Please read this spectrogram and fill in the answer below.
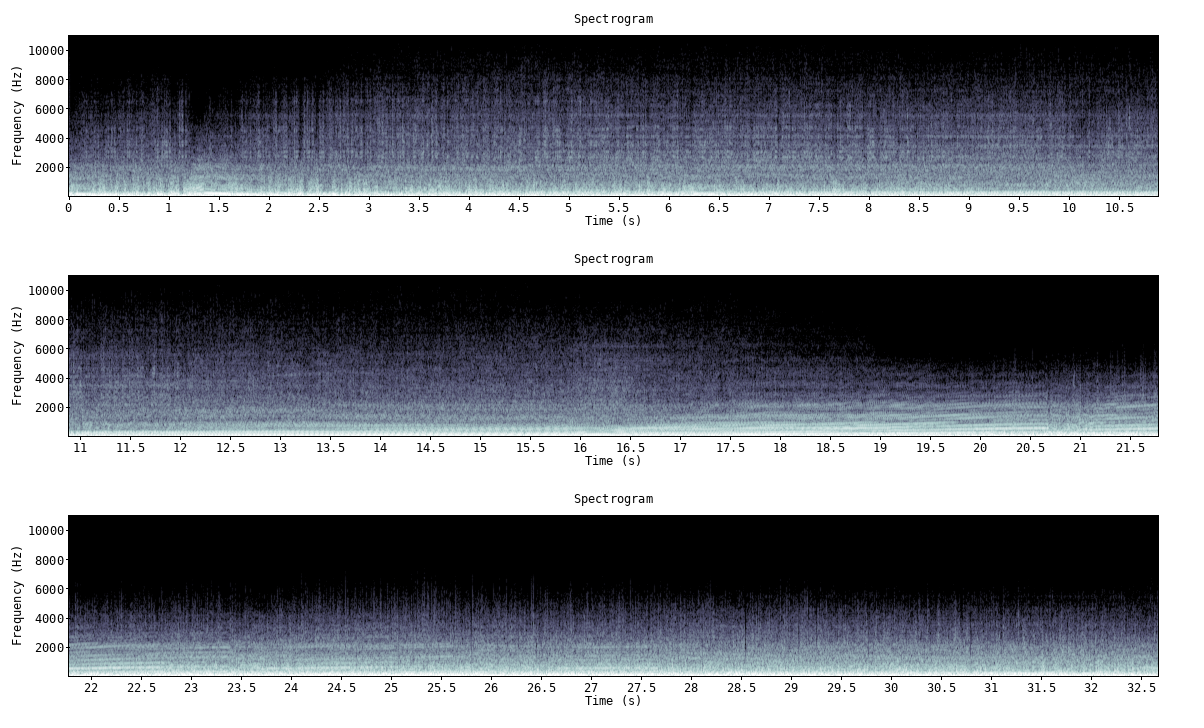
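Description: Sport motorcycle engine on the move. It holds a steady pitch for several seconds, then accelerates from about halfway through, its pitch rising with a few gear changes, over a constant rush of wind.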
